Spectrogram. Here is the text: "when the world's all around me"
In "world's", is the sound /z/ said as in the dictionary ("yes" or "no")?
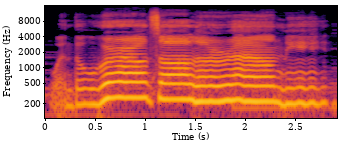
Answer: yes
